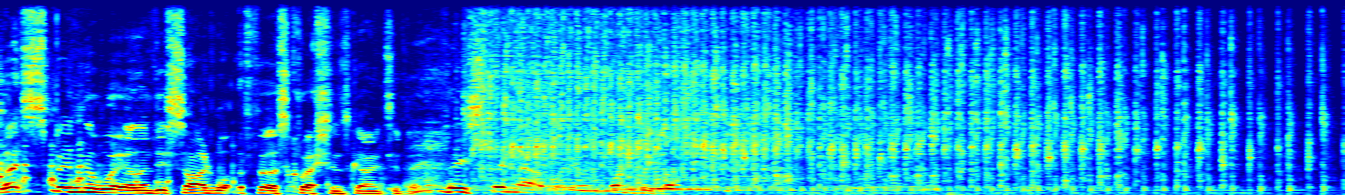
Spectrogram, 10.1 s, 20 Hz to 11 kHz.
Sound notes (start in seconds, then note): 6.0 wheel spinning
